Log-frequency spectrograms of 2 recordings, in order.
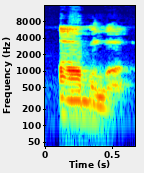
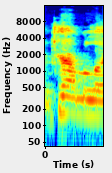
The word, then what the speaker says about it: Kamala: I think the pronunciation of her name is actually Kamala. They told me it's like the comma and then the la, because I kept wanting to call her Kamala and Kamala, but I've been corrected now, and I think it's actually Kamala.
